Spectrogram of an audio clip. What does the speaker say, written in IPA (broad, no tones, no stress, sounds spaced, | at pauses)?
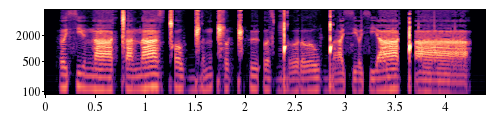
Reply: ə sʲ ʉ n aː ǀ a n aː z ǀ ɔ w ɡ͡ǁ ə n ǁ ɤ ǁʰ ʉ ʔ ɤ z ɡ͡ǃ ɤː ɾ ɤː w ɡ͡ǃ aː sʲ ɔː sʲ j aː ǃʼ aː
